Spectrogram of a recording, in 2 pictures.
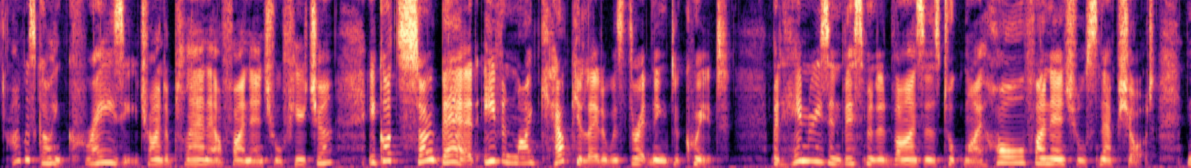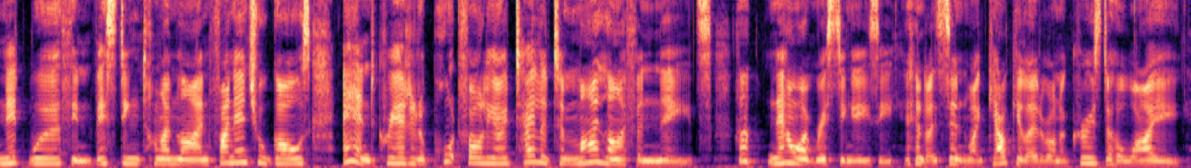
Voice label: Corporate Testimonial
